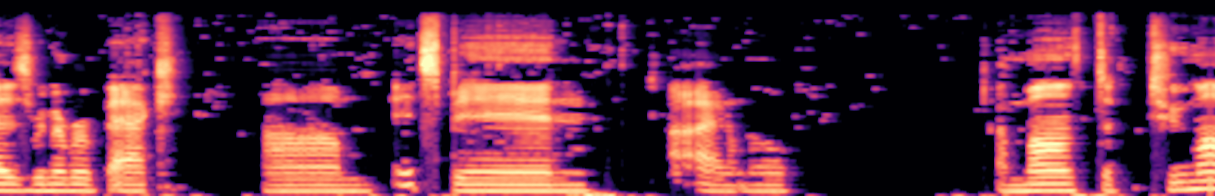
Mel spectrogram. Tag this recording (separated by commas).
Speech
